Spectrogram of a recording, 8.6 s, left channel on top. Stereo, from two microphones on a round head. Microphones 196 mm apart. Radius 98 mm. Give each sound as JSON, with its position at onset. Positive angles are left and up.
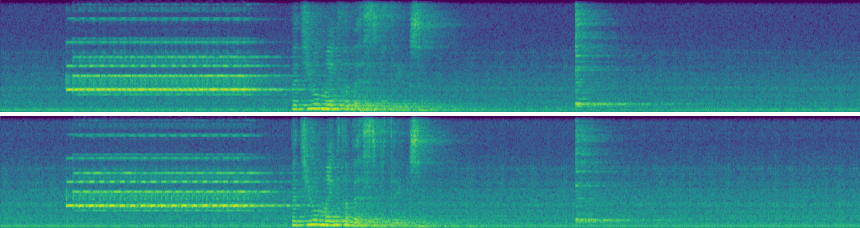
{"t": 0.7, "sound": "a phone ringing", "side_deg": 10, "distance_m": 1.3}
{"t": 2.9, "sound": "a woman speaking", "side_deg": -30, "distance_m": 0.8}
{"t": 5.8, "sound": "a cowbell", "side_deg": 25, "distance_m": 1.0}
